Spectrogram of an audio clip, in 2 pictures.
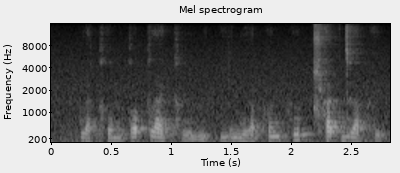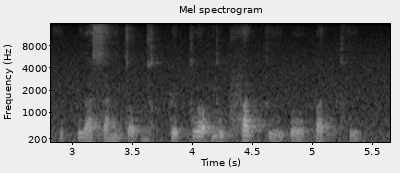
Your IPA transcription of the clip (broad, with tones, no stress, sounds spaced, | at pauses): p ɯ˩˦ a̯ kʰ o˨˩ m k ɔ˥˩ ʔ k l a˧ j kʰ u˩˦ n | j i˨˩ n w ɯ˩˦ a̯ pʰ o˦˥ n pʰ l u˥˩ k̚ t͡ɕʰ a˦˥ k̚ d ɯ˧ a̯ pʰ i˨˩ t̚ h u˥˩ k̚ ʔ ɯ˧ a̯ s a˧ ŋ t ɔ˨˩ ʔ d u˨˩ k̚ p e˥˩ ʔ k l ɔ˥˩ ʔ j u˦˥ ʔ f a˥˩ t̚ k ɯː˩˦ ʔ oː˩˦ p a˦˥ t̚ kʰ ɯ˨˩ k̚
